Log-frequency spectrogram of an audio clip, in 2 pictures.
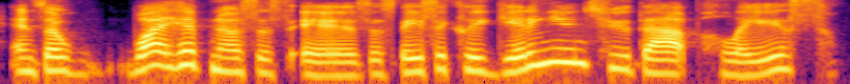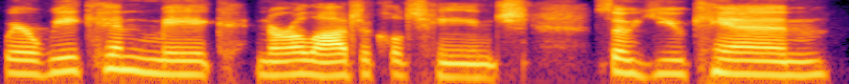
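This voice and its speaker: A woman hypnotherapist talks through her subject in a casual, chatty podcast manner, laughing often and leaning on fillers. Her voice is bright and sits a little low for a woman. The sound is close and dry. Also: measured pace, dry recording. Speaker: hypnotherapist guest.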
